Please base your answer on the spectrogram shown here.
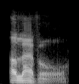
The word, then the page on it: A level: British English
